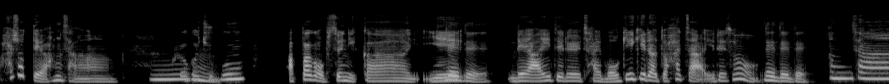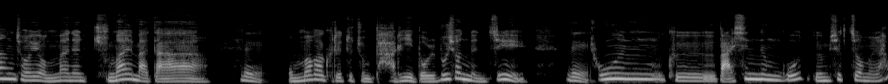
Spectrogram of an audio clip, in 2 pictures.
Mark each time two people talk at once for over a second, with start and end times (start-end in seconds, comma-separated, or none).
none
